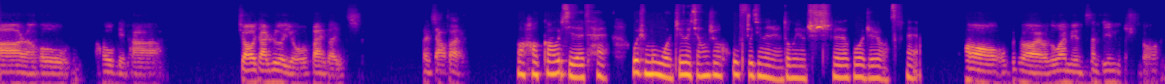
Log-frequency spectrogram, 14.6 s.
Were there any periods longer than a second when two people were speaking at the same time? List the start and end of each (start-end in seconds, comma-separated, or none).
none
